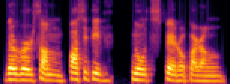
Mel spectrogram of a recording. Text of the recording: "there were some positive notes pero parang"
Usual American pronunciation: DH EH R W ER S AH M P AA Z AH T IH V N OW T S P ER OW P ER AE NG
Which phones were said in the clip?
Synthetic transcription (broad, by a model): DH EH R W ER S AH M P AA S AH T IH V N OW T S P ER OW P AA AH NG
